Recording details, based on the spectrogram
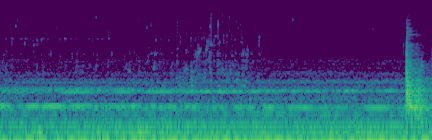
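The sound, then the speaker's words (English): Milk pours steadily into a bowl of seeds and grain in a kitchen, filling it to the brim, with a soft, continuous liquid rush over a low background hum, then a brief sharp clink near the end. “pours milk into a bowl of seeds and grain. She fills the bowl to the brim with milk.”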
